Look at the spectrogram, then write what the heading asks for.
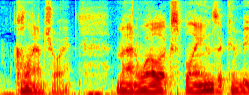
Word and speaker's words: Kalanchoe: This next herb is pronounced by Manuel as Kalanchoe. I've heard it pronounced many different ways. Manuel calls it Kalanchoe.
